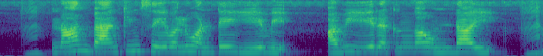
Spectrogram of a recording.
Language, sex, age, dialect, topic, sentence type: Telugu, female, 18-24, Southern, banking, question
